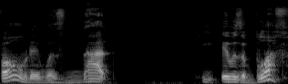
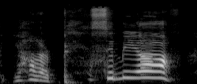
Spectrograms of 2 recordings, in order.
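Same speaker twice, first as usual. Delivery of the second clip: much higher, louder and slow mock scolding; imitating the office lady; 7 dB louder than usual. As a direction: drag it out like an annoyed lady scolding kids.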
